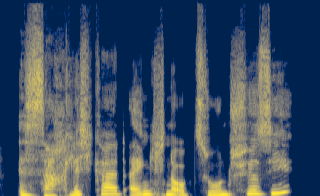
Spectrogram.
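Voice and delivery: high-pitched, puzzled and unsure. Showing a way to introduce something as host, asking a perplexed, unsure question. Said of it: "So ein bisschen perplex".

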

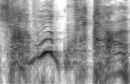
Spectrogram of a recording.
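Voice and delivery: very high voice, cracking and breaking apart. Retelling a stranger's voice cracking when upset: imitating a voice cracking with rage. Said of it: "wenn er aufgeregt war, so gebrochen ist".

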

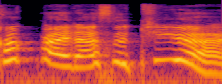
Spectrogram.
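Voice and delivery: bright, sunny, very cheerful, very high, loud. In a scene about a door, pointing out the door very cheerfully. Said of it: "Jetzt sage ich das viel, viel fröhlicher einfach".

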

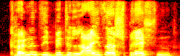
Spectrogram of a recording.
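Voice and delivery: mock, high-pitched, loud yelling. Retelling what a woman across the street shouted: imitating a woman yelling. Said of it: "schreit eine Frau mich an und sagt so".

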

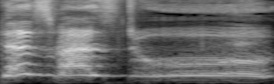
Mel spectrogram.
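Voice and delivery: very high, shrill, rough, raspy screeching scream. Retelling being screamed at after a fart in the car, retelling a scream. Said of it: "dann hat sich mich das angeschrien".

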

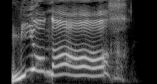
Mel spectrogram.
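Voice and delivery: high calling out, "nach" drawn out. Reading a comic fairy tale aloud, the count calling everyone to follow: calling out. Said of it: "rief der Graf Spacko".

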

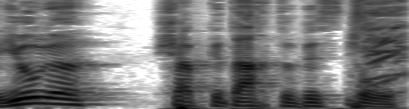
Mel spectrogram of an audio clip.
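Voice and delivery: spoken in Kölsch dialect. Retelling what the sound engineer said to them: strong Cologne dialect. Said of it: "macht dann so im besten kölschen Dialekt, macht er so".

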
